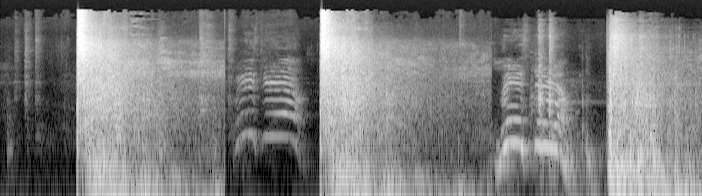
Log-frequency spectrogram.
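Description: A large gun fires with loud, booming blasts.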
